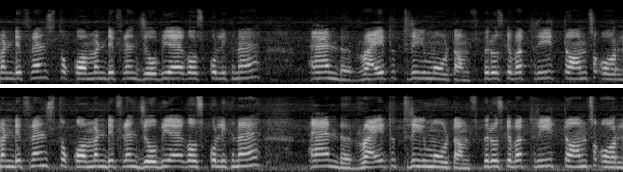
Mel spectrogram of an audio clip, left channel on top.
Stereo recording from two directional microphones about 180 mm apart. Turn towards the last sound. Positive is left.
turn(degrees=-15)  # may be behind; listen again after turning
